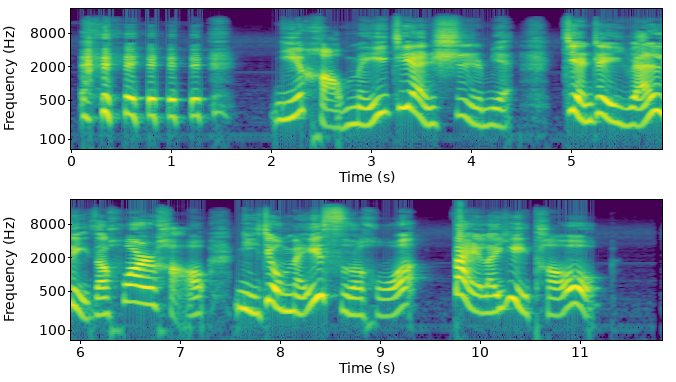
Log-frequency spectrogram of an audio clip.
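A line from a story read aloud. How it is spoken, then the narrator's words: Laughing old woman. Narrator (Chinese): 刘姥姥笑道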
